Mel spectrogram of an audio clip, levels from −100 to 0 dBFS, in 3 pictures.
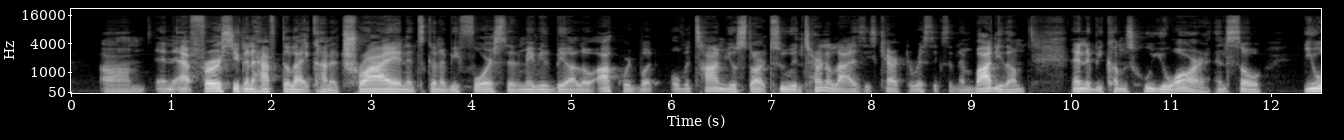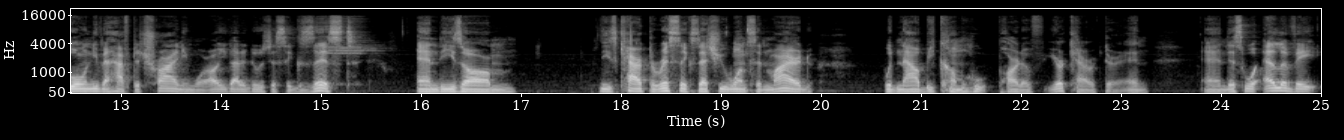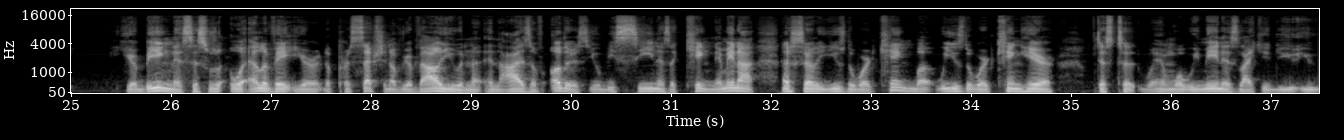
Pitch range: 90-110 Hz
